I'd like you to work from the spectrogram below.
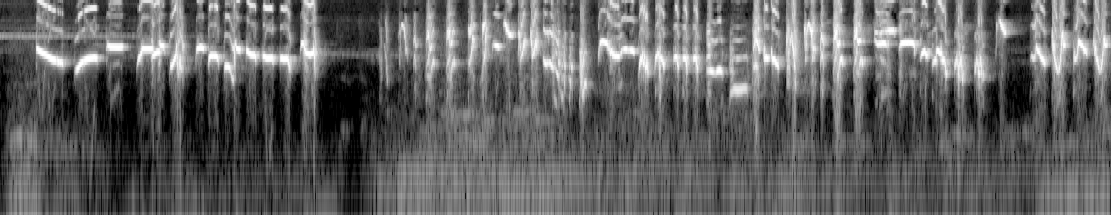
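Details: Oriental magpie-robin singing as a lure to provoke other magpie-robins to respond: dense, rapid stream of rich whistles, slurred rising and falling notes and scratchy chips, with a brief pause and faint low background rumble.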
